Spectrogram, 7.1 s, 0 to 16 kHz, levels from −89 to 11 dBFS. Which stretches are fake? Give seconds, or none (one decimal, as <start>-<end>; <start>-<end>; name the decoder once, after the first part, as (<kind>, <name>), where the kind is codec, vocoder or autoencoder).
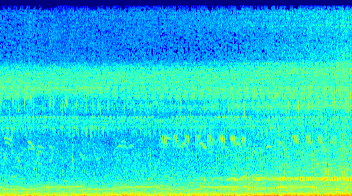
0.9-1.9 (vocoder, BigVGAN v2)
